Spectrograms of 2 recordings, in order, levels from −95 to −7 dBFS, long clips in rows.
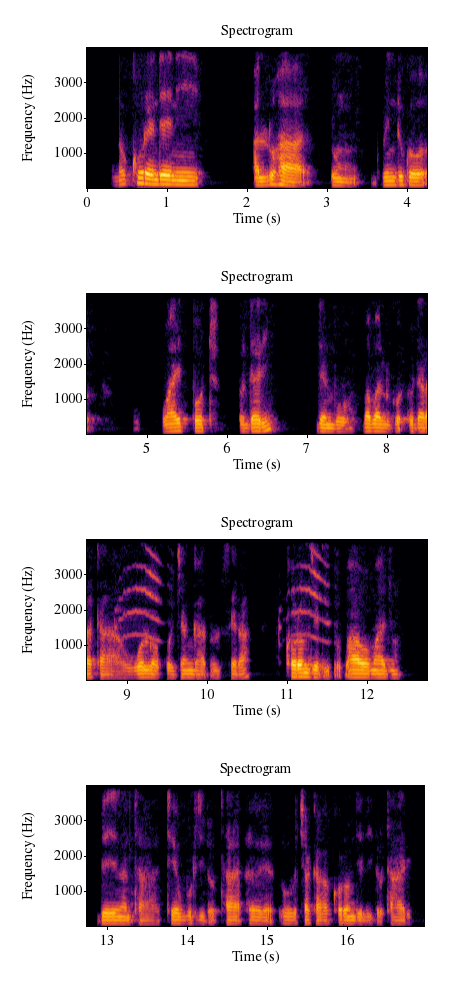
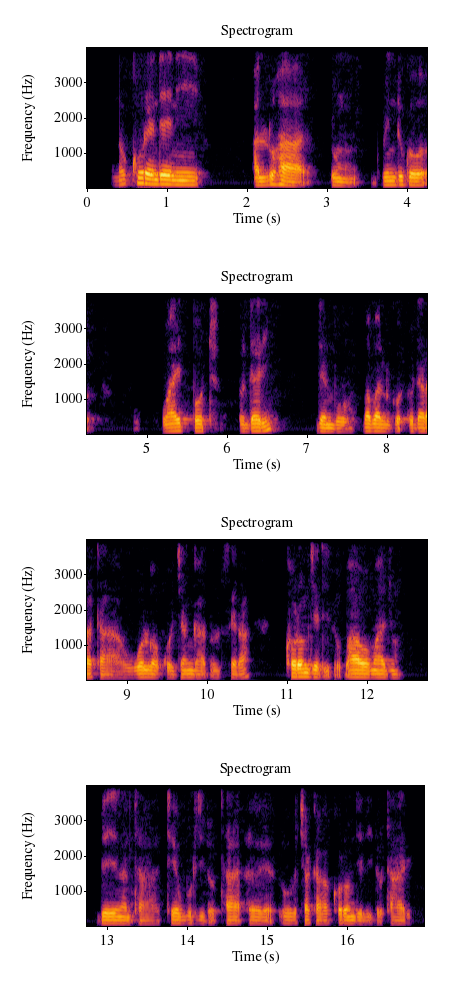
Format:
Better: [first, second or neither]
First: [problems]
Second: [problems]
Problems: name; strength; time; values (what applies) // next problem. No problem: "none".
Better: second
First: noise reduction (neural mask model RNNoise)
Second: none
